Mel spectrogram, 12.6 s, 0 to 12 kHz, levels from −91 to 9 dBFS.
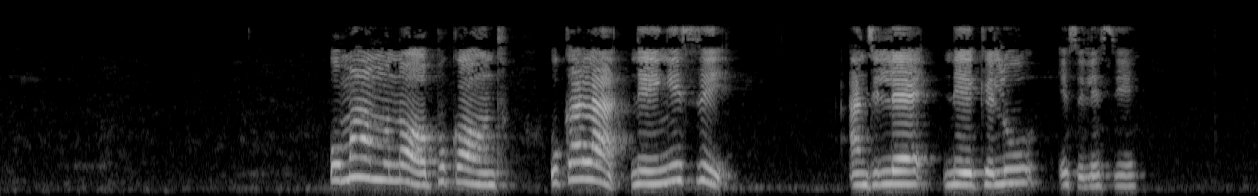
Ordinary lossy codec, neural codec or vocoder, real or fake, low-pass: MP3, 96 kbps; none; real; 7.2 kHz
